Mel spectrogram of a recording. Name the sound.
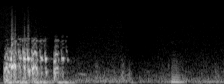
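turkey gobbling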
